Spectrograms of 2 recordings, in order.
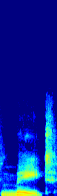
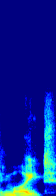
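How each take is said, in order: First: Mate with a careful 'ay' vowel; careful standard mate; hyperarticulated mate. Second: Mate said like 'might'; Australian might for mate; casual Aussie mate. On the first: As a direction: say mate formally and precisely. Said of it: "that's hyperarticulation". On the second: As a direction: relax mate into a broad 'might'. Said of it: "Hypoarticulation is more casual". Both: Shown as a demonstration.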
